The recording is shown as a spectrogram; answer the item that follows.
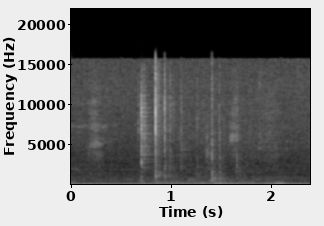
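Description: A few short clicks and taps, loudest near the middle, over a steady low hum in a meeting room, with soft murmured voices.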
